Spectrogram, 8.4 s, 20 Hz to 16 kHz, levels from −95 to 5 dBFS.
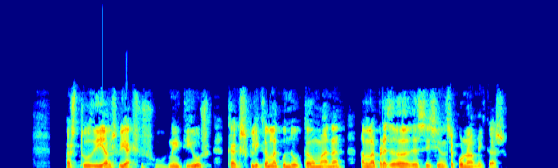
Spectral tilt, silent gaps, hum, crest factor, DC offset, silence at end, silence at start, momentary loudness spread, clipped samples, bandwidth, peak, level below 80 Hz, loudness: -5 dB/octave; 3.35-3.41 s, 5.33-5.40 s; none; 20 dB; under 0.1%; 0.85 s; 1 s; 10 LU; under 0.1%; 7.8 kHz; 0 dBFS; -56 dBFS; -19 LUFS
